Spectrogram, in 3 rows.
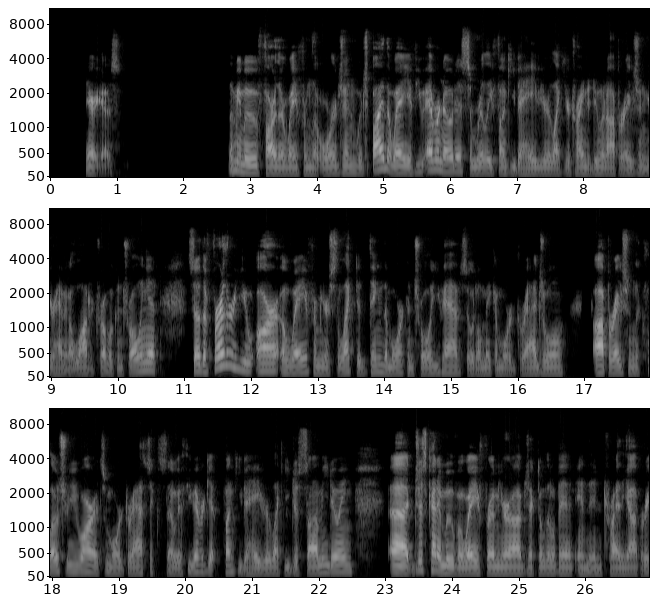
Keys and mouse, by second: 3.0 Escape.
